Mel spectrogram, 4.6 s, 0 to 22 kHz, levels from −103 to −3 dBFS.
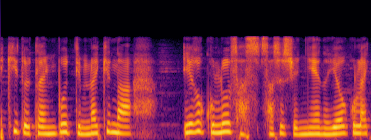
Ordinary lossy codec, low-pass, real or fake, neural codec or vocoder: none; 7.2 kHz; real; none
